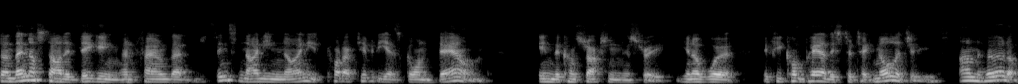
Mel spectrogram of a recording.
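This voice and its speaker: At a fairly quick pace, a man with a German accent speaks at a medium pitch. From Germany. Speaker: builder, construction business owner. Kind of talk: interview. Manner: hesitant, with many fillers.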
